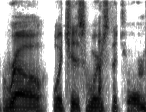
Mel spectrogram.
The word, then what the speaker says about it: rho: fancy term, Greek letter rho, which is where the term comes from. Looks like a lowercase p, but they pronounce it RHO, right?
